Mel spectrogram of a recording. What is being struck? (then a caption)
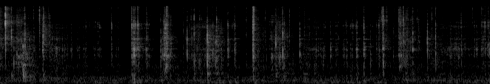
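Oval soap bar. A solid, dry oval bar of yellow vintage soap, held in the hand, is scraped and shaved with a utility knife blade into crumbly flakes. The blade makes a quick series of dry, bright, crackling scrapes with short crisp bursts and almost no low end. Each stroke cuts off sharply with no ring.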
